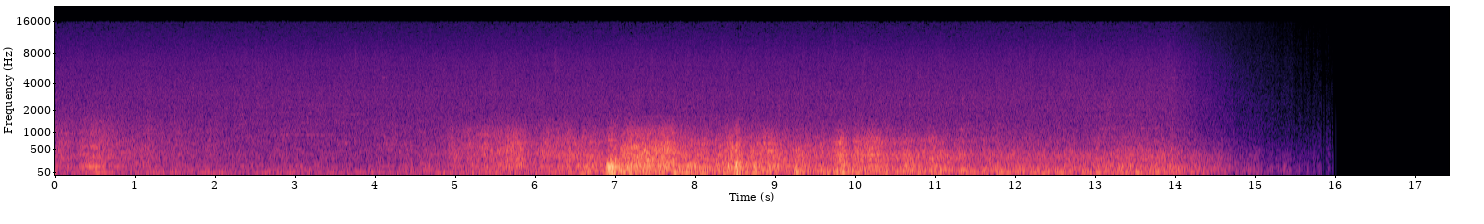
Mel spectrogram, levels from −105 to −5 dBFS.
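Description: From 13.97 s to the end at 17.44 s, the fade-out suffers truncation distortion. The gain stage drops low bits without dither, with a coarseness that fits about 10 bits. From 14.45 s the tail turns gritty. The waveform shows stair-stepped, squared fragments, and the spectrogram shows broadband hash instead of a clean taper.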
